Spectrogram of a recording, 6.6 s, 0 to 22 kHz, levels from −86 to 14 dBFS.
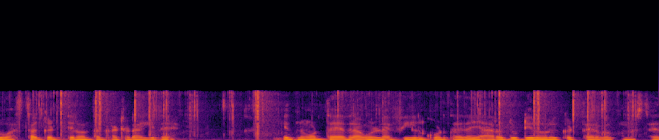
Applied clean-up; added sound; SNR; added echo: none; Wood; 13 dB; none.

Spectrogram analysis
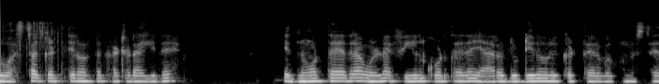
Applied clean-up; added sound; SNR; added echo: neural mask model DeepFilterNet 3.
